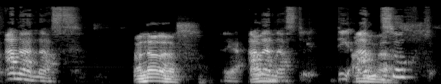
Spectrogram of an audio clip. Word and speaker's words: Ananas: Now, ananas is. Well, let's look at the pronunciation first. It's ananas.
